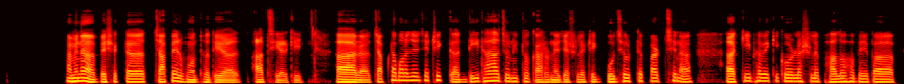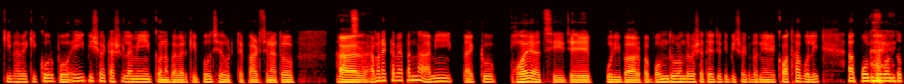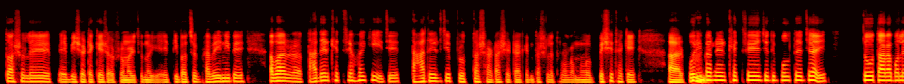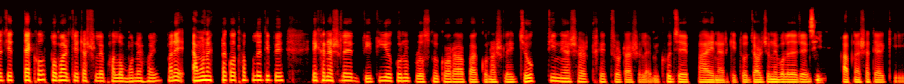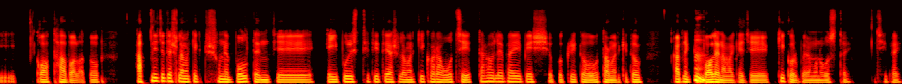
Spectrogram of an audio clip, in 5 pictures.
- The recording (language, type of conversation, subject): Bengali, advice, বাজেটের মধ্যে স্টাইলিশ ও টেকসই পোশাক কীভাবে কেনা যায়?
- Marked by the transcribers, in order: lip smack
